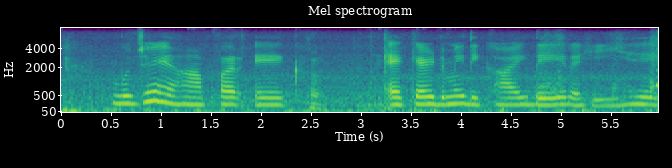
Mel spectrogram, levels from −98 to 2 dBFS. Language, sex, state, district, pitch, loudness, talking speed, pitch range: Hindi, female, Madhya Pradesh, Dhar, 210 Hz, -17 LUFS, 90 wpm, 205-225 Hz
